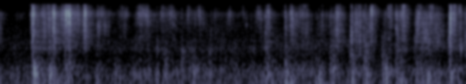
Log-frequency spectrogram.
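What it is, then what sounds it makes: Cotton t-shirt being scratched. Long fingernails rapidly scratch and gather a black cotton printed "STAY TRUE" t-shirt worn on the chest. The result is a string of quick, dry, bright scratching rasps and fabric rustles over near-silence, loudest in the opening second and in another burst near the end.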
